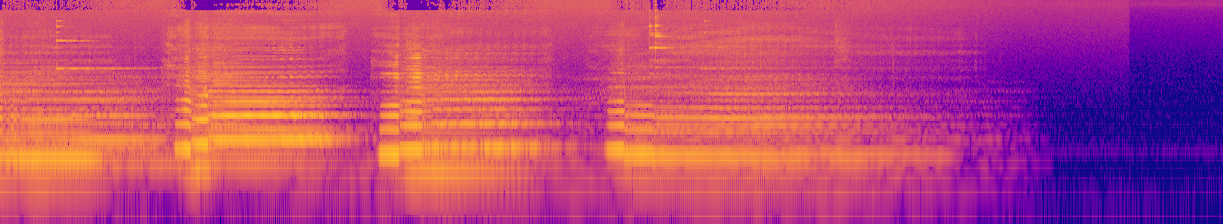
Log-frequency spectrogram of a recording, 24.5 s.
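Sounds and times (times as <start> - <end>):
duduk playing: 0.0 - 20.4.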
